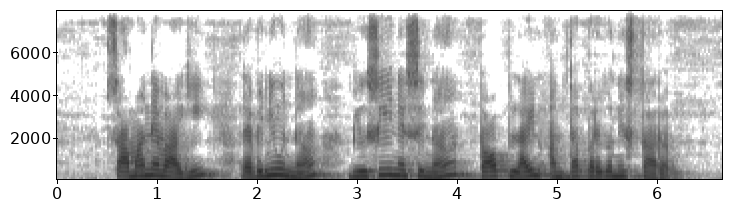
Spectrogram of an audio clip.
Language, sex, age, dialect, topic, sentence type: Kannada, female, 18-24, Dharwad Kannada, banking, statement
